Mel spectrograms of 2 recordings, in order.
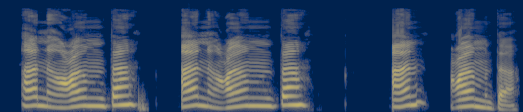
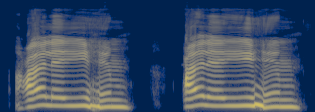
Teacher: حمزہ انتہائی حلق سے نکلتا ہے اور عین وسط حلق سے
